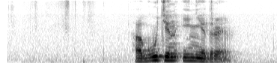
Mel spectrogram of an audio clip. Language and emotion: Russian, neutral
